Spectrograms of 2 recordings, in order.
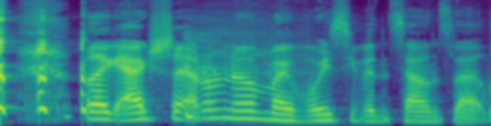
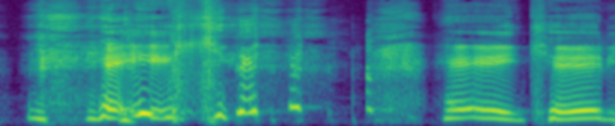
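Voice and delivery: higher, drawn-out cooing mom; 4 semitones higher, 6 dB louder, much slower than usual. Pretend. Mom voice attempt for the podcast bit. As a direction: stretch the yeah baby like a doting mom. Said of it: "a mom voice?".

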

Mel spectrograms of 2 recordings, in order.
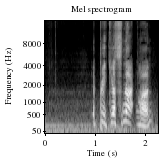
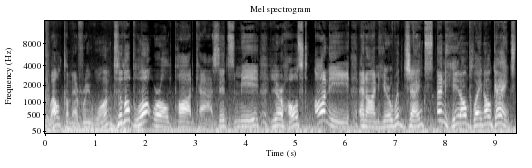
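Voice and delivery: mock too-proper podcast host; slow, mocking imitation of a proper announcer; Ani; 2 semitones lower, slower than usual. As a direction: exaggerate a host's formal show intro. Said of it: "he's too proper".

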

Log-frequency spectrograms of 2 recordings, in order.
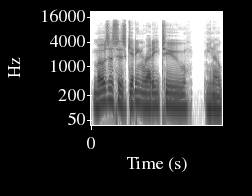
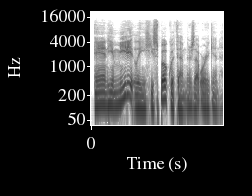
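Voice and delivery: ordinary delivery

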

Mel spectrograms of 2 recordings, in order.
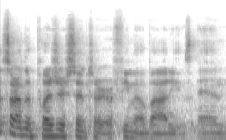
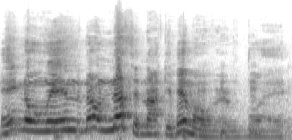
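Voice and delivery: loud, much higher, laughing excitement; laughing hype; 8 semitones higher, 13 dB louder than usual. Real, not acted. Host hypes the sturdy boy, loud laughing cheer. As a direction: cheer him on through laughter.

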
